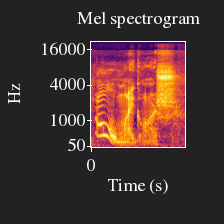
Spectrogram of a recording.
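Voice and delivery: very high airy gasp of delight at the cat; squeaky high pet talk. Real, not acted. Cooing at the cat.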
